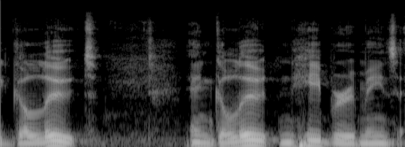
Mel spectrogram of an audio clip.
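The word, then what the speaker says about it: גלות: the Galatia, the Galatians, in Hebrew the word Galatian would be pronounced or be spelled with a gimel lamed and a tav, and it would be galut, and galut in Hebrew means exiles.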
